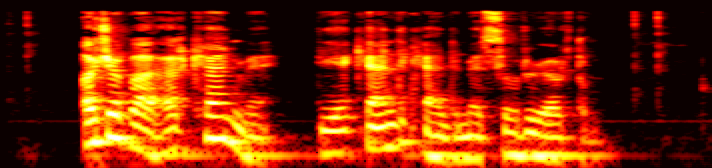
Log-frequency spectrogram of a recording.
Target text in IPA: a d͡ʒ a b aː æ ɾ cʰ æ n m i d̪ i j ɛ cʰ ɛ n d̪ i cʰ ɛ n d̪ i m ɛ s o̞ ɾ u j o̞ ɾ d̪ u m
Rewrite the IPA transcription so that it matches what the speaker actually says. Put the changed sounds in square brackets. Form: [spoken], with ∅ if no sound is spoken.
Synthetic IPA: a d͡ʒ a b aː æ ɾ cʰ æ n m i d̪ i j ɛ cʰ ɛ n d̪ i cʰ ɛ n d̪ i m ɛ s o̞ ɾ u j o̞ ɾ d̪ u m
